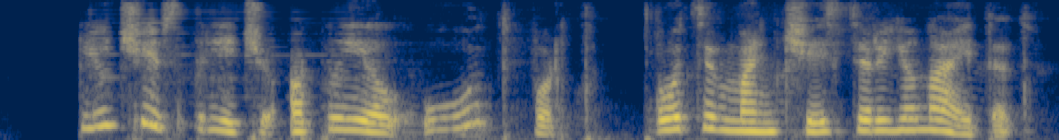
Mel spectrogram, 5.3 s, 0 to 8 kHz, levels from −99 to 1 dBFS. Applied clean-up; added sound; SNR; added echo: neural mask model DeepFilterNet 3.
